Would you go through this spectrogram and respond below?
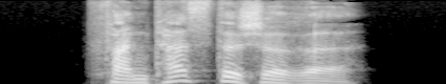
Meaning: inflection of fantastisch: 1. strong/mixed nominative/accusative feminine singular comparative degree 2. strong nominative/accusative plural comparative degree
- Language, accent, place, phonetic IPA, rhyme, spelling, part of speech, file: German, Germany, Berlin, [fanˈtastɪʃəʁə], -astɪʃəʁə, fantastischere, adjective, De-fantastischere.ogg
